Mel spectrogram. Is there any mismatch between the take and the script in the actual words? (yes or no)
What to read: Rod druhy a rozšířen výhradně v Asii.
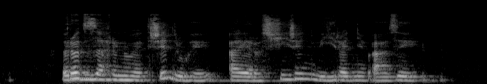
yes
